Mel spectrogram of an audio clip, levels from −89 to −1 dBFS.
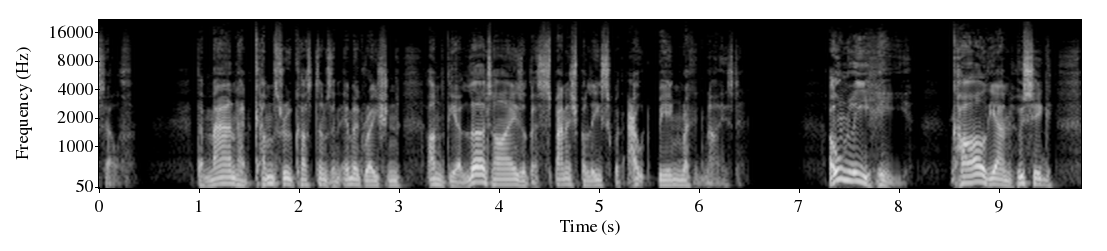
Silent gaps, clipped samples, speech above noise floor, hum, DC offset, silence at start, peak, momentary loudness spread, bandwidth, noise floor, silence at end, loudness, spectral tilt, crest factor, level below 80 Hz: none; under 0.1%; 64 dB; none; under 0.1%; 0 s; -6 dBFS; 12 LU; 18 kHz; -88 dBFS; 0.05 s; -23 LUFS; -5 dB/octave; 18 dB; -64 dBFS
